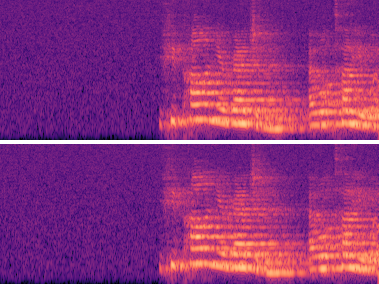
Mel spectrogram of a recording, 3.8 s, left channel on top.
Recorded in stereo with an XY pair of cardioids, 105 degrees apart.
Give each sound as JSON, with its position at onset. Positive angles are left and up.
{"t": 1.6, "sound": "a woman speaking", "azimuth_deg": 10, "distance_m": 4.5}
